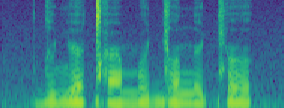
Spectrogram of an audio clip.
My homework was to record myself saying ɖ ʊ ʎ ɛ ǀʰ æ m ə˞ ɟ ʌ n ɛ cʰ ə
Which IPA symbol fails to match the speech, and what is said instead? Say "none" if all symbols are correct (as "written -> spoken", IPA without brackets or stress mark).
ɖ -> d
